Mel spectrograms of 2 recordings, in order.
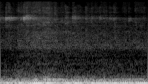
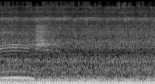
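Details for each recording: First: Supercharged C6 Corvette on the lift, just started after build, fuel pressure about 52–56: deep smooth V8 rumble held at moderate revs with a faint high whine on top; pulls cleanly, sounds healthy. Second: Supercharged C6 Corvette, first start after build on a base tune with injector data for the new MAP sensor: deep lumpy idle with an uneven pulse around one and a half beats a second, somewhat rough and unsettled; cause suspected, not confirmed.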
